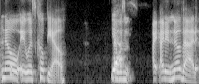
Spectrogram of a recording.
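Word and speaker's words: Coipel: It's Olivier Copiel.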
